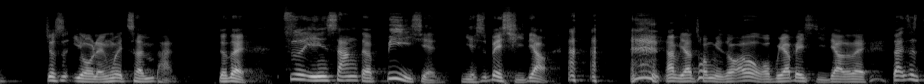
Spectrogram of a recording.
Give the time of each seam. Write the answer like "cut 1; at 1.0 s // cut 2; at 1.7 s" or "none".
cut 1; at 2.7 s // cut 2; at 5.6 s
